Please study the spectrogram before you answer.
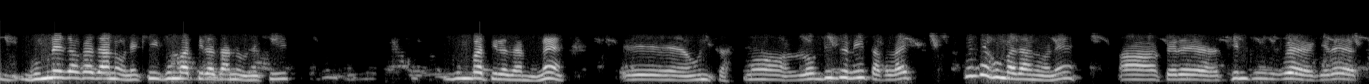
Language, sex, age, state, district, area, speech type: Nepali, female, 45-60, West Bengal, Alipurduar, rural, conversation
